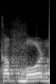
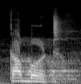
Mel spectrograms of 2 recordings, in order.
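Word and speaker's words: cupboard: फिलहाल आप देखें, फर्स्ट वाला जो वर्ड है, ये दिखने में दिख रहा है कप बोर्ड, लेकिन इसको कहते हैं कबर्ड। इसको, ये वाला जो वर्ड है, इसका प्रोनाउंसिएशन है, लेट me take a different colour, कबर्ड।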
